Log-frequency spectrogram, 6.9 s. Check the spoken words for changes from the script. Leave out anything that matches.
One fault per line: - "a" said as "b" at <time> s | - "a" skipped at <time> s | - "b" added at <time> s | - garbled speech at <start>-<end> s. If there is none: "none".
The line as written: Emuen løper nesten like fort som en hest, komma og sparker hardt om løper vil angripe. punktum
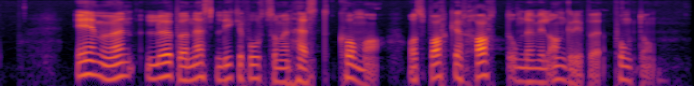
- "løper" said as "den" at 5.3 s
